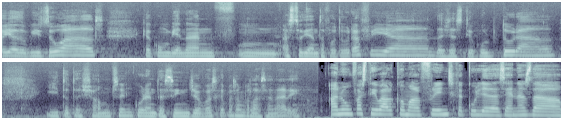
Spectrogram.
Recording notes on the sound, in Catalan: Un dia al Festival Fringe de Torroella. A Ràdio Capital ens hem infiltrat en el festival durant un dia i hem parlat amb alguns dels seus protagonistes.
